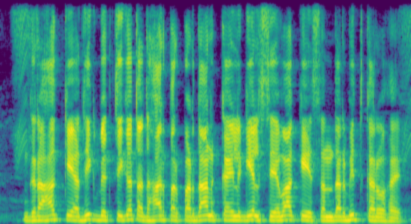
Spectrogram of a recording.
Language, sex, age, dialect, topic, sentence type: Magahi, male, 18-24, Southern, banking, statement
